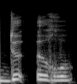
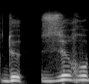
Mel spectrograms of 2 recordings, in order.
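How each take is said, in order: First: The words are not linked with a z sound. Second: A z sound links the two words. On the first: The speaker calls it wrong. "quand on dit deux euros" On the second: The speaker calls it right. "on doit dire deux euros, bien sûr, on fait la liaison"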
